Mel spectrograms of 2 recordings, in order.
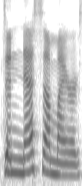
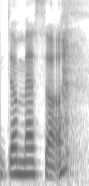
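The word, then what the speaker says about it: Danessa Myricks: I used the de why do I say her name wrong denessa myrix I was going to say Dessa she's a mess the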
